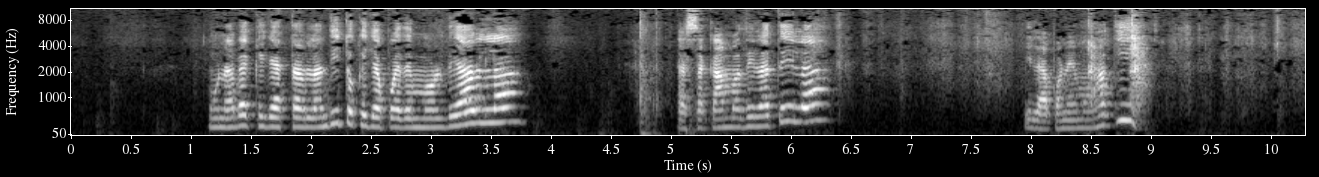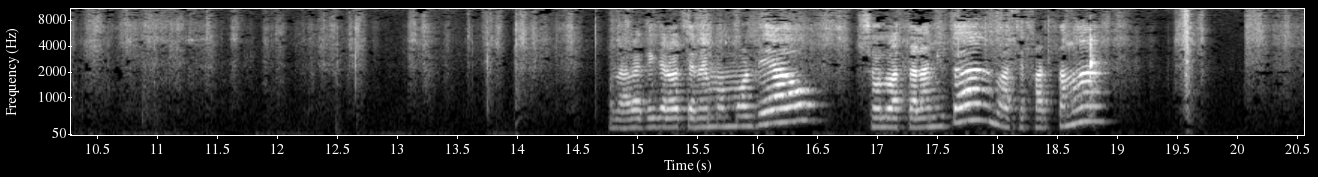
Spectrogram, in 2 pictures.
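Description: Fabric rustles softly as hands handle and smooth it.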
